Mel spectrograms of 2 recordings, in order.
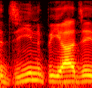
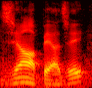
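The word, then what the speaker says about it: Jean Piaget: प्याजे जी हां हम इनको हिंदी भाषी लोग अक्सर जीन पियाजे जीन पियाजे कहते हैं लेकिन ये जो जीन शब्द है जे ई ए एन जो ये स्पेलिंग है ये स्पेलिंग जो है इसका उच्चारण जब आप स्विस भाषा में करते हैं यूरोपियन कंट्रीज में करते हैं फॉरेन ऑथर्स को पढ़ते हैं तो वो होता है जां प्याजे तो हम भी जां प्याजे बोलने की कोशिश करेंगे जि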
